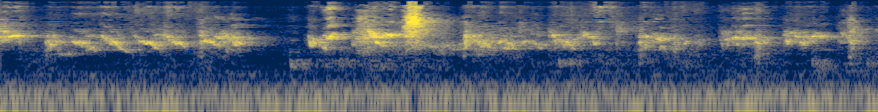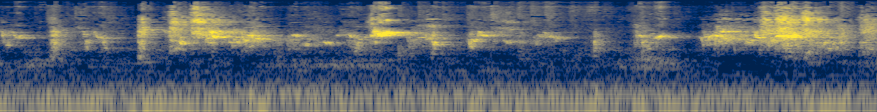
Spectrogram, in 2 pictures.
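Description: A budgerigar warbles continuously, a busy stream of scratchy chirps, clicks and squawky notes with brief sharper squeaks, recorded indoors.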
